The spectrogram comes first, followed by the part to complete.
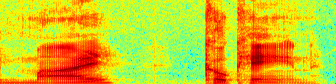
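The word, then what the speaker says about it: Michael Caine: is so thick that if you say my cocaine michael k that's that's his name with his accent use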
